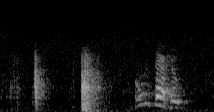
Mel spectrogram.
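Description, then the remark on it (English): A light click, then a solid thud as an office door to the emergency stairs swings shut behind a person leaving through the fire exit, followed moments later by a brief murmur of voices. “Oh, quickly, out that door, down the emergency stairs.”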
